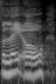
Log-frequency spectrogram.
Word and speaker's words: phileo: And then we have another Greek word pronounced phileo, which is more brotherly love, friendship love.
